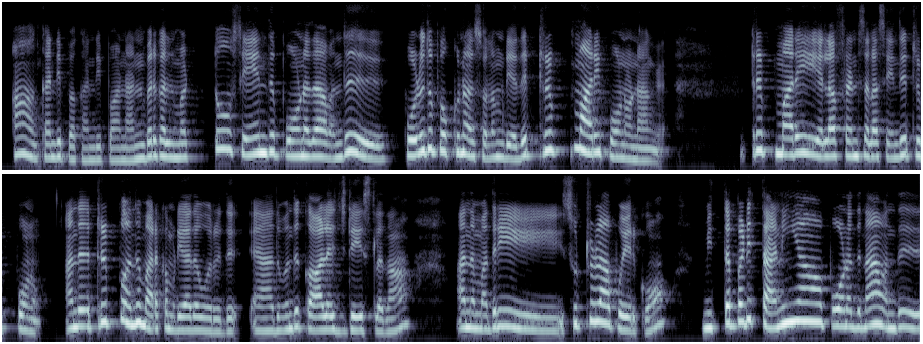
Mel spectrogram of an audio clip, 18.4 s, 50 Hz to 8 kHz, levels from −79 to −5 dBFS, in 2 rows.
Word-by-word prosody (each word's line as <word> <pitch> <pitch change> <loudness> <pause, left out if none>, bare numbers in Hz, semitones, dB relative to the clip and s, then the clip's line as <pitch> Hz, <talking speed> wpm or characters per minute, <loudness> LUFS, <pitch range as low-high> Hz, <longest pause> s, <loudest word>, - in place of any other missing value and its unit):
ஆ - - -1 0.3
கண்டிப்பா, 205 -2 -4
கண்டிப்பா. 170 0 -9
நண்பர்கள் 210 +5 -1
மட்டும் 210 +10 -3
சேந்து 265 +2 +4
போனதா 225 -1 +2
வந்து, 220 +9 +1 0.5
பொழுதுபோக்குன்னு 275 +1 +2
அத 225 - -1
சொல்ல 200 0 -4
முடியாது, 195 +1 -1 0.2
ட்ரிப் 300 +1 0
மாரி 275 -1 +5
போனோம் 195 -4 -4
நாங்க. 165 -2 -6 0.9
ட்ரிப் 295 0 +1
மாரி 250 +2 +3 0.2
எல்லா 225 +1 +3
ஃப்ரெண்ட்ஸ்லாம் 225 -1 -1
சேந்து 205 +5 -2
ட்ரிப் 230 0 -4
போனோம். 180 -7 -4 0.3
அந்த 240 +3 +4 0.2
ட்ரிப் 300 0 +1
வந்து 285 +1 +6
மறக்க 210 0 -1
முடியாத 195 -1 -1
ஒரு 180 -1 -5
இது. 180 +1 -5 0.2
அ - - -4
அது 190 0 -5
வந்து 225 +4 -1
காலேஜ் 200 -1 +2
டேய்ஸ்ல 195 -2 -1
தான் 230 +7 -5 0.6
அந்த 230 0 +3
மாதிரி 235 +4 0 0.6
சுற்றுலா 295 +3 +2
போயிருக்கோம். 195 +4 -2 0.4
மித்த 230 +5 +1
படி 310 +2 +5 0.2
தனியா 295 +7 +6 0.3
போனதுனா 250 0 +1
வந்து 230 +1 -1
225 Hz, 145 wpm, -23 LUFS, 200-270 Hz, 0.9 s, வந்து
